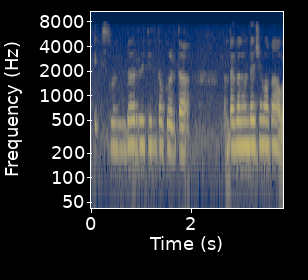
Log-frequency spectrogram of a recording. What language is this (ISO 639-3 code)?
kok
